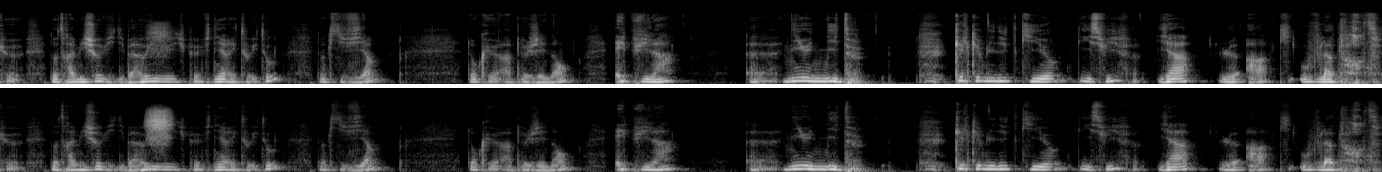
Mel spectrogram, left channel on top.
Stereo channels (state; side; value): normal; both; correlation 0.74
